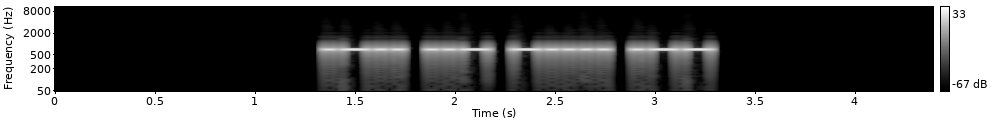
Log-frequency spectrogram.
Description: Morse code, heard as a keyed tone, about 28 wpm, 700 Hz. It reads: LU6W
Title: DXCC-100 Call Signs - 4 Characters - Repeated 3x - 28wpm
